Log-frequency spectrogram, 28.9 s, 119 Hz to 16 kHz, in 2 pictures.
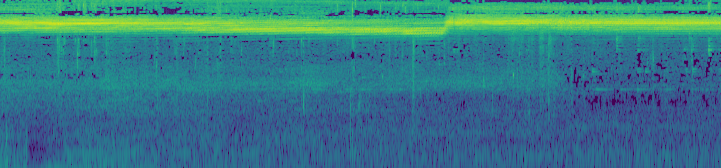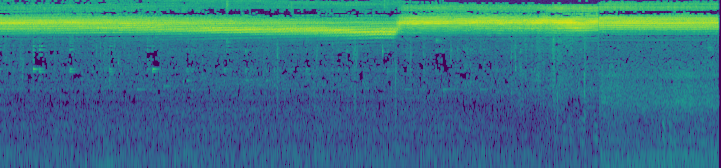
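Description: Insects singing in one continuous high, shrill buzz that slowly sinks in pitch and jumps back up twice, about 9 and 22 seconds in.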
